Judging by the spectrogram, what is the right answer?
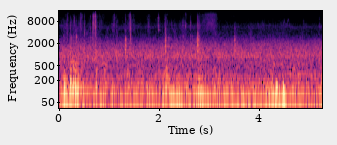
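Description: Steady low outdoor rumble, with faint ticks over the first few seconds and two dull low thumps, one just after the start and one about four seconds in.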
